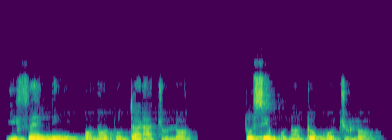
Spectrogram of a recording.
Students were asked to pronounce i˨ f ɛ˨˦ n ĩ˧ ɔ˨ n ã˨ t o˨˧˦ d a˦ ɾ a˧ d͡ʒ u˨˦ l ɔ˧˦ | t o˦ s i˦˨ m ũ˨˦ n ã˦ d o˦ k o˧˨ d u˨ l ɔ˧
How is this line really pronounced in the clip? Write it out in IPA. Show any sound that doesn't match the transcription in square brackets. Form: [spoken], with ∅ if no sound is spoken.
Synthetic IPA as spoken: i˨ f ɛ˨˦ n ĩ˧ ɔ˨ n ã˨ t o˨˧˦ d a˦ ɾ a˧ d͡ʒ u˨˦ l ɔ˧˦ | t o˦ s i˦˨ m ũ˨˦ n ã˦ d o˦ k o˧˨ [d͡ʒ] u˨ l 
